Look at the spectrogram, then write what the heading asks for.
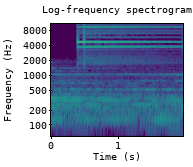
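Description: A hypnosis bell chime struck once, ringing on as a bright, sustained metallic tone over a steady low hum, with no talking.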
